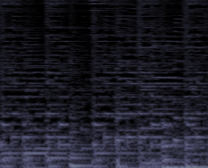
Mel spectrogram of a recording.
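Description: Background music with layered notes over a bass line.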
